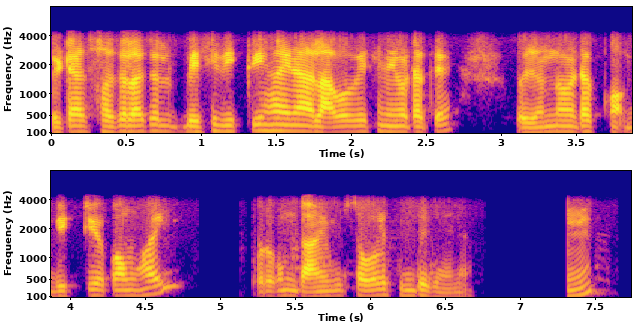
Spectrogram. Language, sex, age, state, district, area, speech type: Bengali, male, 30-45, West Bengal, Nadia, rural, conversation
